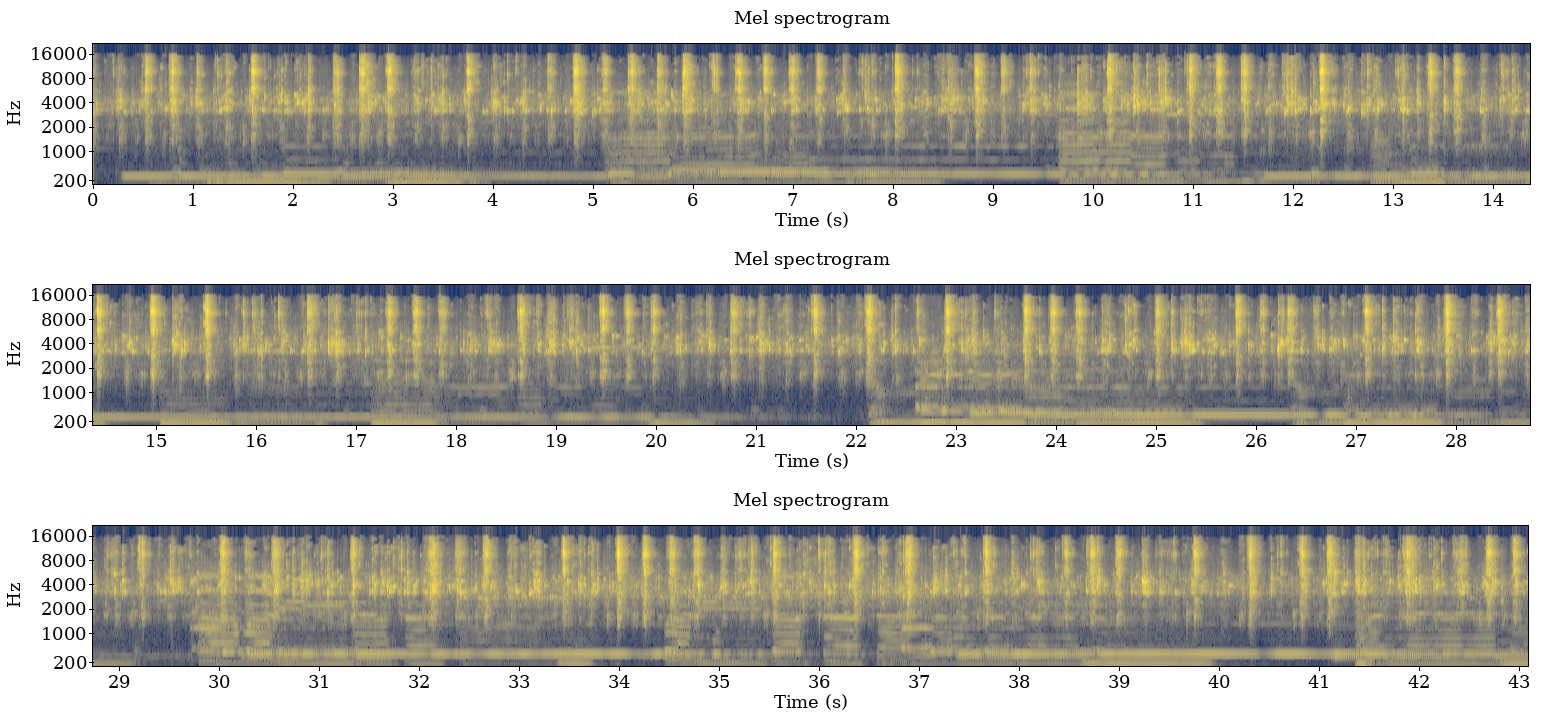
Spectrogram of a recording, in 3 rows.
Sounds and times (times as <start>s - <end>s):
Music: 0.0s - 43.0s.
